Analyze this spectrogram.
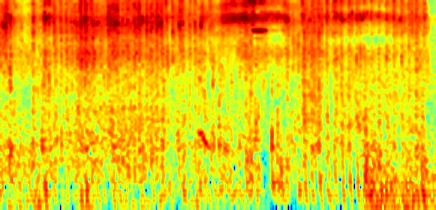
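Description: Gunfire and explosions crack from a video game.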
